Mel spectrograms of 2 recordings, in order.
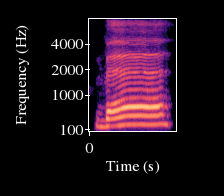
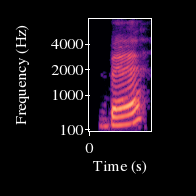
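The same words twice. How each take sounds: First: Ba held with the vowel stretched to two beats; elongated ba, long fatha. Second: Said in the usual way. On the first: Shown as a demonstration. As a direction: draw out the a in ba, loud and long. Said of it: "You see the difference?". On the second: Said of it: "But the second one".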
